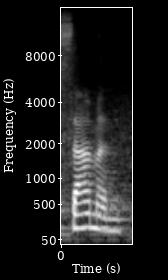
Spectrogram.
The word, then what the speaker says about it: salmon: la palabra es igual se escribe salmón pero no se pronuncia la l la l es muda entonces es salmon Salon salmon Entonces él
